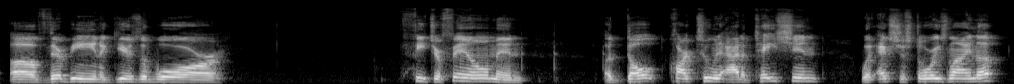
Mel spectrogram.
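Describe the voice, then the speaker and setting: A video commentator at an ordinary middle pitch reacts casually to a news piece, reading parts aloud before breaking in with blunt, profane opinions. His unscripted rant is loose, and he often trips over and restarts his sentences.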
